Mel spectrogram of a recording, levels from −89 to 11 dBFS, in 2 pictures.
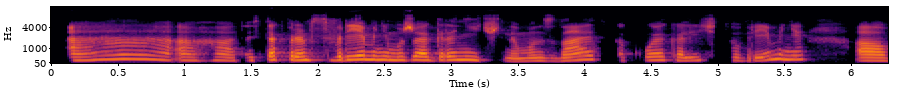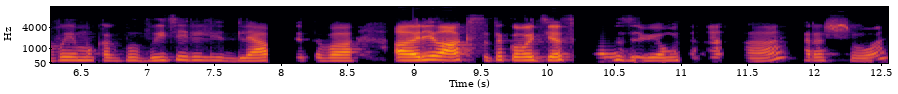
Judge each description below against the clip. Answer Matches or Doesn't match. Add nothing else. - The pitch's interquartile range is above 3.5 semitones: Doesn't match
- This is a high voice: Matches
